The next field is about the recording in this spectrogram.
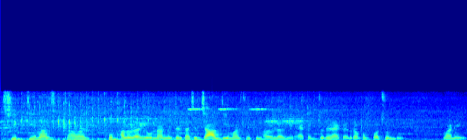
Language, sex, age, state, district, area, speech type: Bengali, female, 18-30, West Bengal, Birbhum, urban, spontaneous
